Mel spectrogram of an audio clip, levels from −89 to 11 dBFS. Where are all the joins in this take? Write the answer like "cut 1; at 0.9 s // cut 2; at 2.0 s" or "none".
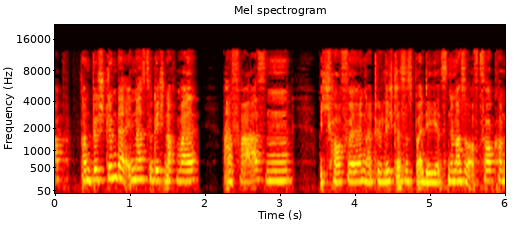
cut 1; at 2.3 s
